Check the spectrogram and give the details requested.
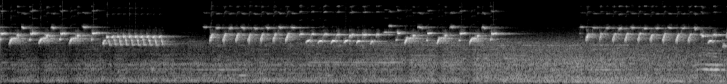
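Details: European goldfinch performing an original Tunisian singing style meant for song tutoring: quick runs of high, tinkling chirps and a fast rattling trill, broken by brief gaps, with faint talking behind.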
